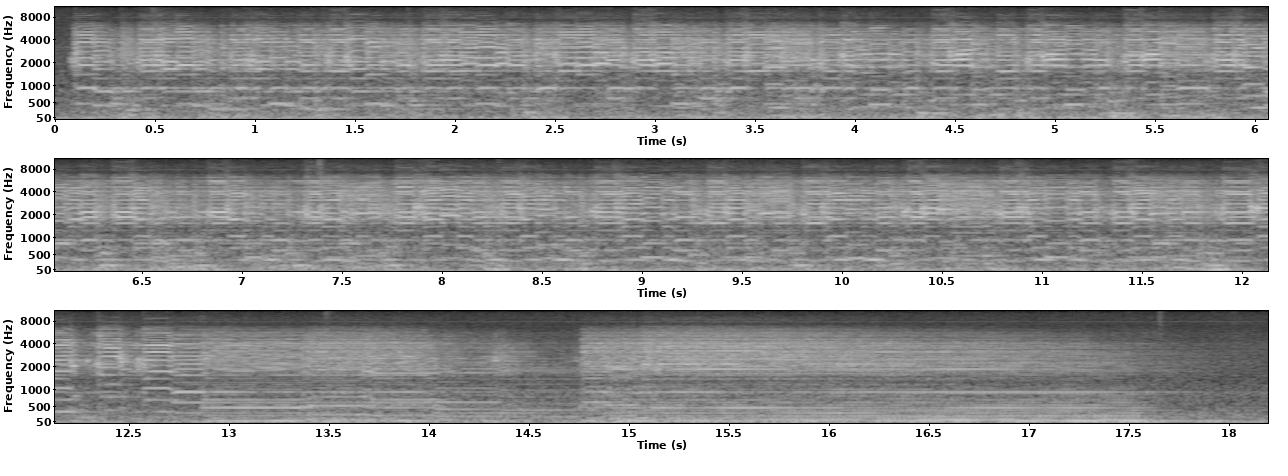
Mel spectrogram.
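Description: Distorted electric guitar plays a fast, chugging palm-muted open-string pull-off riff with clipped, staccato notes, continuous and loud throughout.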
